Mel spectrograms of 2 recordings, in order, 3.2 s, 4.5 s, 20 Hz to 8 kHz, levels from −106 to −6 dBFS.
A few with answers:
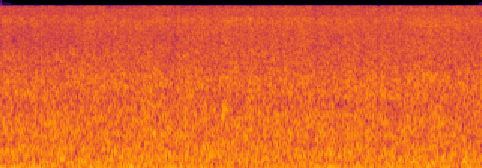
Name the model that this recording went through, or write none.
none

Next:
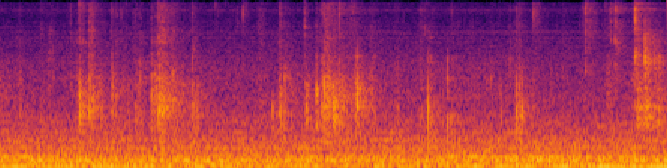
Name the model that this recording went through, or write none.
none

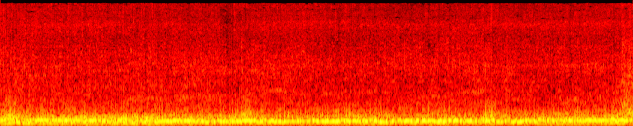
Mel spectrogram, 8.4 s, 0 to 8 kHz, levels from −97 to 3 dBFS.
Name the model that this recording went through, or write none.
vocoder, WaveNeXt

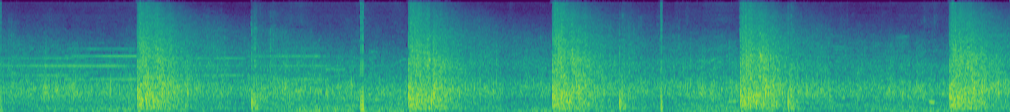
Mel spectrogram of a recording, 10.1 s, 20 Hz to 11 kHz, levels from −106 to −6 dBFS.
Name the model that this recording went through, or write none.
none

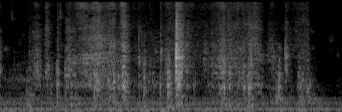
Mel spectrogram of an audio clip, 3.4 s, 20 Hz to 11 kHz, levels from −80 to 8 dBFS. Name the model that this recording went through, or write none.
none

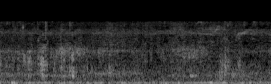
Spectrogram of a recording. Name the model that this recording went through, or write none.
vocoder, WaveNeXt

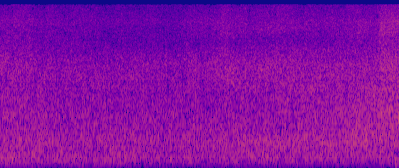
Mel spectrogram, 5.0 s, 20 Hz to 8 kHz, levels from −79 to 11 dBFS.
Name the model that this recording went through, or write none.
none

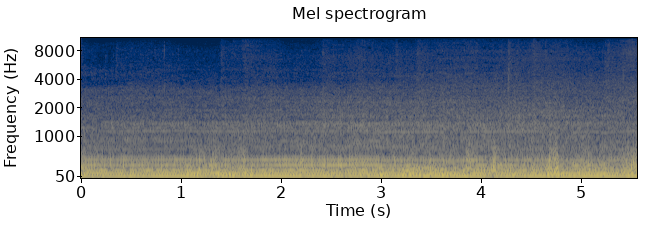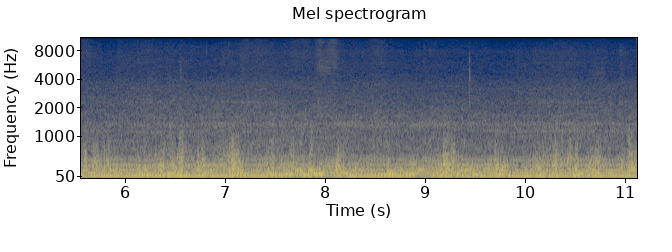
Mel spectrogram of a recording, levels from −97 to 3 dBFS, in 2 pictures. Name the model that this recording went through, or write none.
none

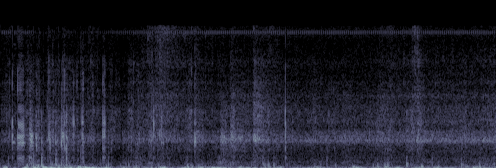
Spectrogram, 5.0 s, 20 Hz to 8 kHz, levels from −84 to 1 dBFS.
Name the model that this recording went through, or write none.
none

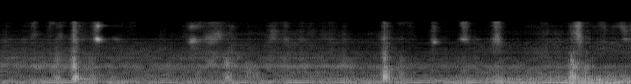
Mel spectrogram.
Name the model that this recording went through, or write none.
vocoder, WaveNeXt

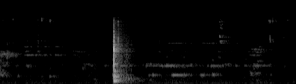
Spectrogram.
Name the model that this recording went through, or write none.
none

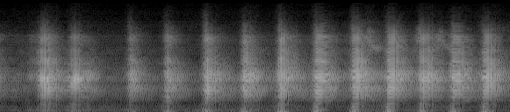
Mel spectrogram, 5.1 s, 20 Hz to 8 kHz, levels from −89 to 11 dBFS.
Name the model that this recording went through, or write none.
vocoder, WaveNeXt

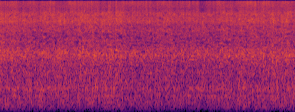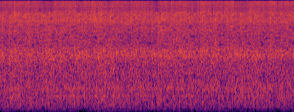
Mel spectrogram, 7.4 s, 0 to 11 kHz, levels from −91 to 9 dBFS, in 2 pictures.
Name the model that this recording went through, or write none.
vocoder, WaveNeXt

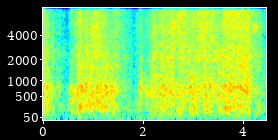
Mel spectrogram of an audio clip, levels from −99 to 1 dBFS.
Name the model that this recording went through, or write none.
vocoder, WaveNeXt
